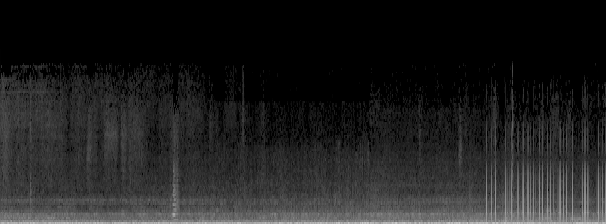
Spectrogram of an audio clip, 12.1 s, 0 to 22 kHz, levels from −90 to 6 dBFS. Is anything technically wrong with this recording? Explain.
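Yes, there are two faults. From 4.31 to 7.47 s, a call bitrate drop makes the sound rough and muffled, consistent with the encoder falling from roughly 128 to 14 kbps, coding coarsely and trimming high frequencies. From 9.73 s to the end, a train of clicks, irregular pops about 15 per second and roughly 10 dB above the sound, likely comes from electrical interference or a faulty connection or power supply.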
